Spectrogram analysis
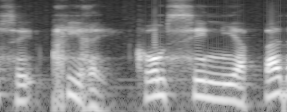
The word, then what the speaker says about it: prierai: Faites attention, la bonne prononciation, c'est prierai.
